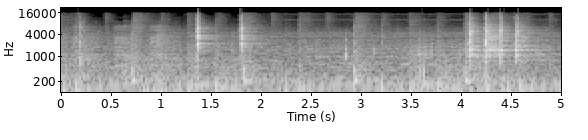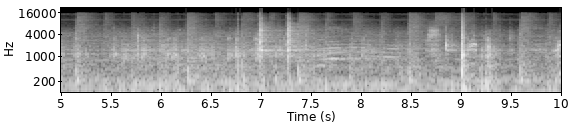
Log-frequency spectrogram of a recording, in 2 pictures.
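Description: Paintball markers firing in several sharp, scattered shots, with clattering movement, over background music.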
